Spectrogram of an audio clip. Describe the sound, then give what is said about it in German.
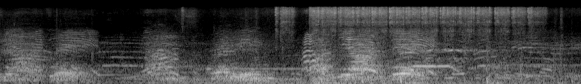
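A large protest crowd in Berlin chants the slogan "Ganz Berlin hasst die AfD" in unison, loud, rhythmic bursts of many voices shouting together, repeating with a steady cadence and a roar of crowd noise between phrases. “Und dann haben da alle so rumgebrüllt, ganz Berlin hasst die AfD.”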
